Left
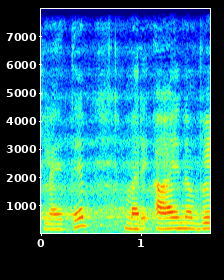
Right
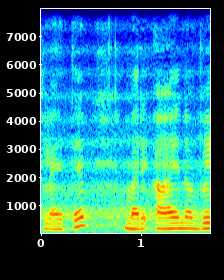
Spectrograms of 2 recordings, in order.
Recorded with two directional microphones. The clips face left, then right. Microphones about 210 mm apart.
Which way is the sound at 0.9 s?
20° right (ahead or behind).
